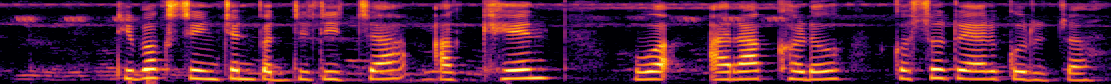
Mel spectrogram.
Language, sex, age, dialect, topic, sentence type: Marathi, female, 25-30, Southern Konkan, agriculture, question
